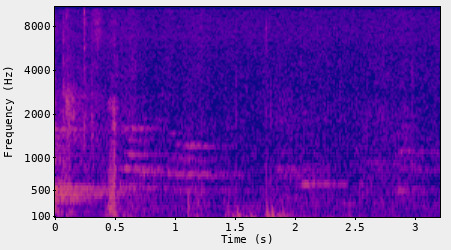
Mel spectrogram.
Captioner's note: audience member chattering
